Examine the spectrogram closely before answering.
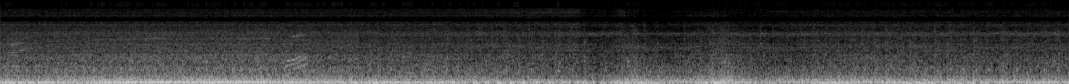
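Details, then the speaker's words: Grandpa's 1974 Chevy C10 V8 after sitting about 5 years, fed by an inline fuel pump from a temporary tank: deep steady low idle rumble, no stalling or surging; fuel delivery working, idling normally. "That's not a bad had idle for sitting for what, 5 years?"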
